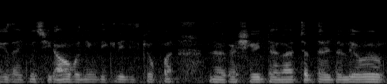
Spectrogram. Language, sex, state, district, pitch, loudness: Hindi, male, Bihar, Sitamarhi, 115 Hz, -37 LUFS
